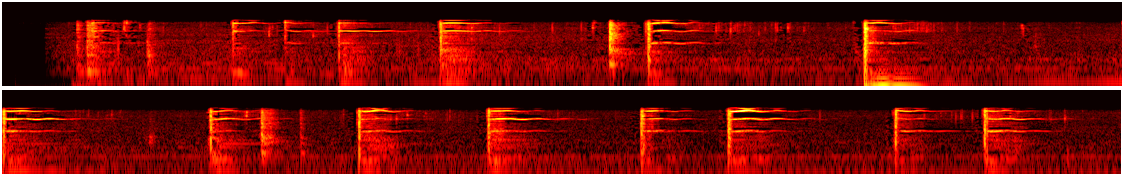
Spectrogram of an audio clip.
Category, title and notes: Sound effects > Objects / House appliances
Striking A Breakfast Bowl Filled With Water With a Metal Sieve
